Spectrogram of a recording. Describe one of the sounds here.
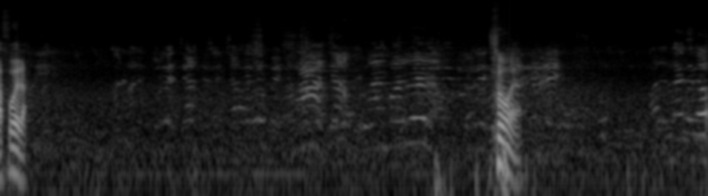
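Football players shout to each other in the distance outdoors.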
